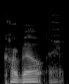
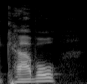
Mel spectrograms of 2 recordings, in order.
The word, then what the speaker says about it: Cavill: The Superman guy, Henry Cavill? – Henry Cavill.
